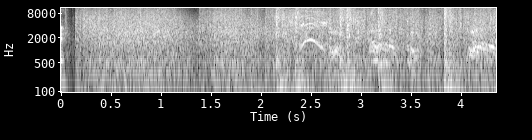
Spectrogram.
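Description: Rapid gunfire from the online shooter AVA, bursts of shots crackling over a steady loud game soundscape, with a few sharper reports near the end.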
